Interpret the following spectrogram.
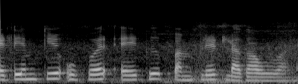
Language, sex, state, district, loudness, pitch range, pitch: Hindi, female, Bihar, Supaul, -26 LUFS, 200-240 Hz, 220 Hz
